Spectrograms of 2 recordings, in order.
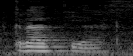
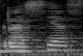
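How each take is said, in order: First: The c is pronounced like a th. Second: The c is pronounced like an s. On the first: This is how Spaniards say it. "Ang C nila, parang T" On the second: This is how locals say it. "S ang pagka-pronounce"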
